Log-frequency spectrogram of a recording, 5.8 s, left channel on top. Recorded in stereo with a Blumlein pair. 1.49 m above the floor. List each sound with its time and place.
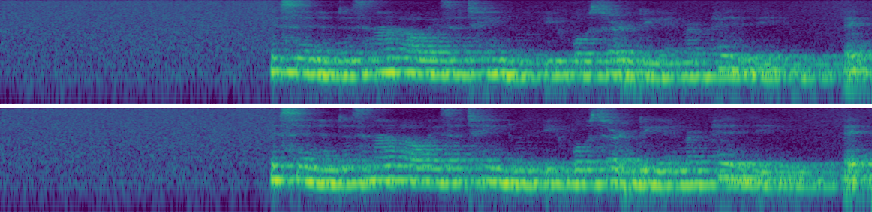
1.8 s a woman speaking: 5° right, 2.5 m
